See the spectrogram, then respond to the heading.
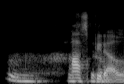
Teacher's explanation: aplica la T entre dos sonidos de vocales. Suena como R.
